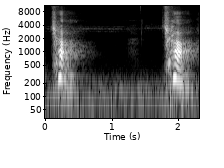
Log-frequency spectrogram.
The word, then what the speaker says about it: च्छा: इसमें हल्की सी चा की साउंड भी निकलेगी, क्योंकि ये आधा चा है तो हल्के से हमें चा का उच्चारण करना है और उसी के संग जोड़ देना है हमें छा, जिसकी पूरी साउंड निकलेगी। छा, हल्का सा चा क्योंकि ये आधा अक्षर है, और छा पूरा।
